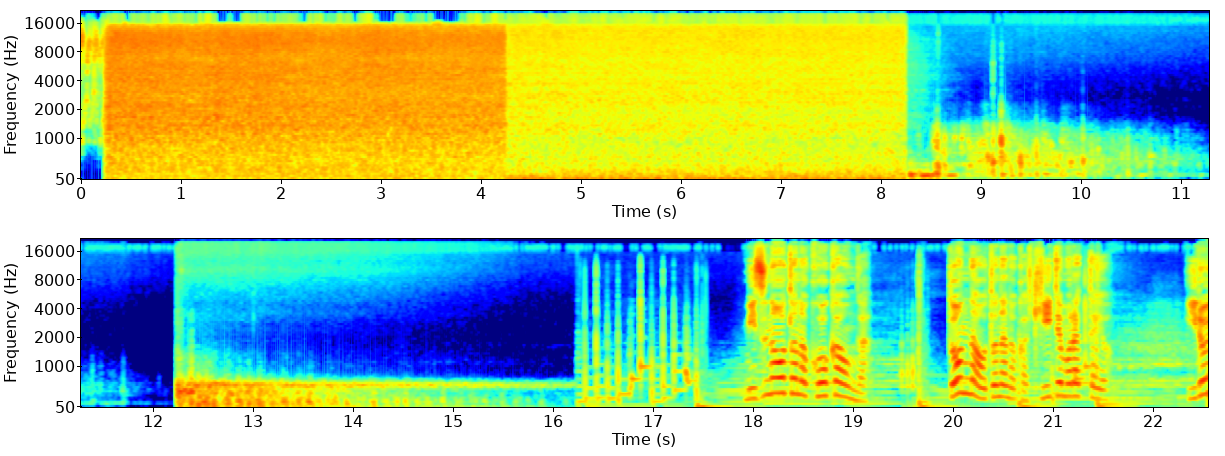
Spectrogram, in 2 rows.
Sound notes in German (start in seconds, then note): 2.7 Wasserfallgeräusch; 10.0 Unterwassergeräusch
